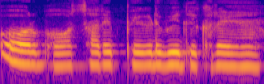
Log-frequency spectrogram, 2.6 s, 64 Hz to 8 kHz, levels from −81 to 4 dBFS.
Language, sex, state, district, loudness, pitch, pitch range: Hindi, female, Delhi, New Delhi, -17 LUFS, 195 Hz, 190-200 Hz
